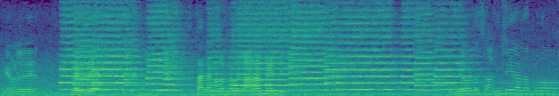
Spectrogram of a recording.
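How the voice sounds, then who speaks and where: High-voiced Kerala man vlogging over street noise. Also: moderate pace. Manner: Malayalam mixed with English words. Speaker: vlogger and mimicry performer. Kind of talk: casual travel vlog chat. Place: outdoors on a city street. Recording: loud outdoor street traffic noise.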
